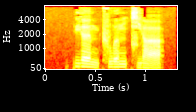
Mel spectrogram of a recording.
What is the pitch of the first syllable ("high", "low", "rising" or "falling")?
falling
